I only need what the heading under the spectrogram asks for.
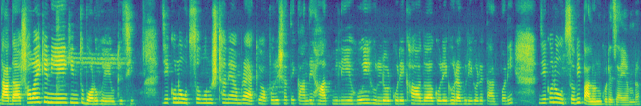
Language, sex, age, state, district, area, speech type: Bengali, female, 60+, West Bengal, Purulia, urban, spontaneous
